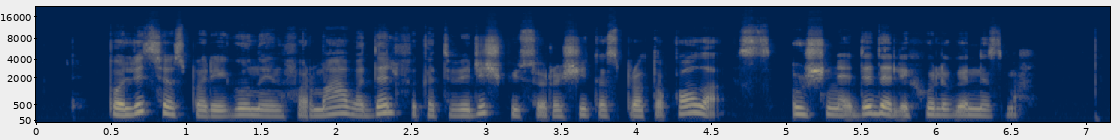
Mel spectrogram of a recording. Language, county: Lithuanian, Utena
